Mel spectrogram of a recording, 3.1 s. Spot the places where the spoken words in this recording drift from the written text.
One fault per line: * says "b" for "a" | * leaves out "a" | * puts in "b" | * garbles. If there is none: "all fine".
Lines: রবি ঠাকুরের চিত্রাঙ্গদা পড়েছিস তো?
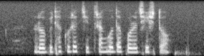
all fine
